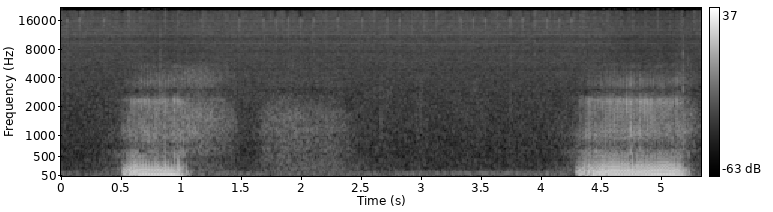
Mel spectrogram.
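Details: Snoring: two loud, low, rattling snores on breathing in, about four seconds apart, with a soft breath out between them.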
